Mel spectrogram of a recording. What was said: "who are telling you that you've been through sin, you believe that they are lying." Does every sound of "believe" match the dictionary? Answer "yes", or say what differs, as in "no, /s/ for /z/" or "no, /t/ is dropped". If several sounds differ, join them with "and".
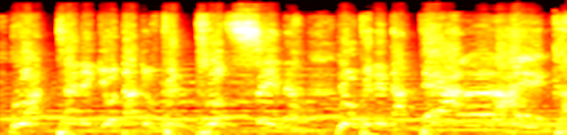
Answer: no, /n/ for /l/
